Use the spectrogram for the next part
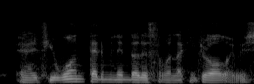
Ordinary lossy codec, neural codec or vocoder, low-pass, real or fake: none; codec, 16 kHz, 1.1 kbps, Voila-Tokenizer; none; fake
